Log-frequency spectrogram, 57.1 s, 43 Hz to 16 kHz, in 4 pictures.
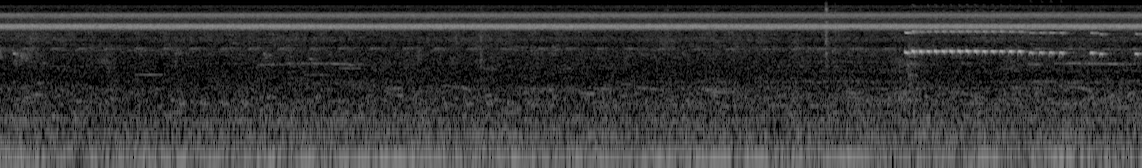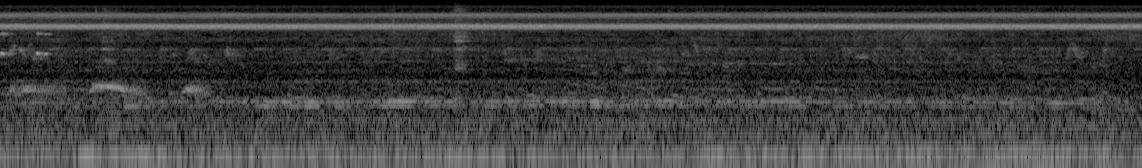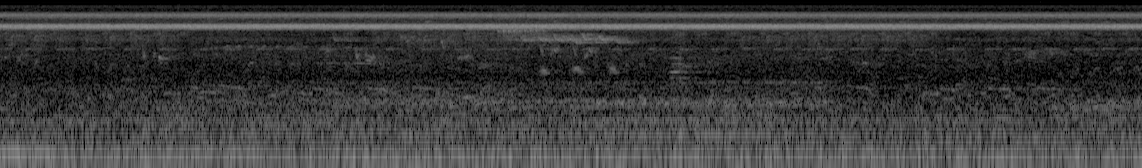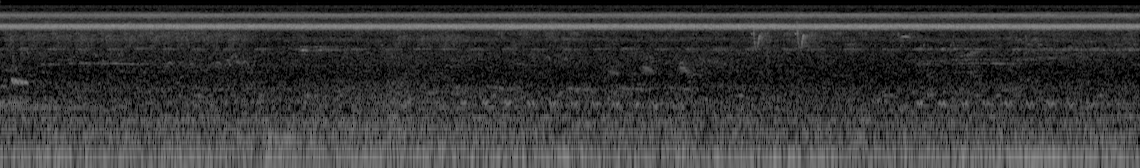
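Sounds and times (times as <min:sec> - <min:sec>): high-pitched insect drone: 0:11.3 - 0:14.9
faint bird chirps: 0:11.3 - 0:16.9.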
